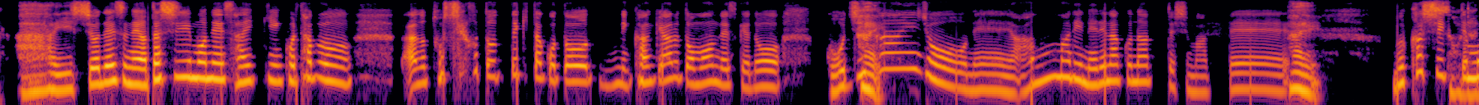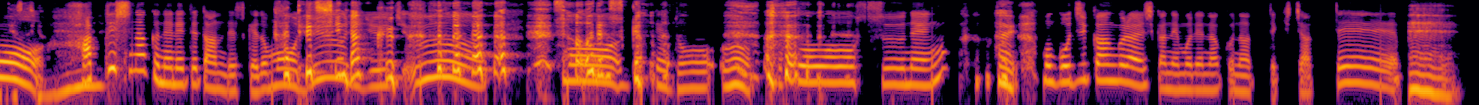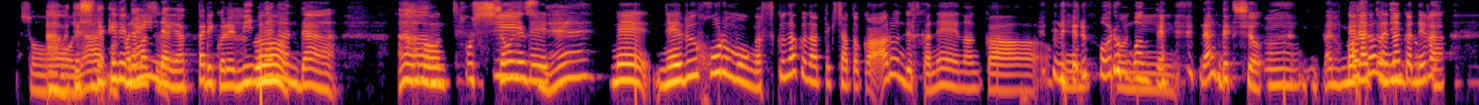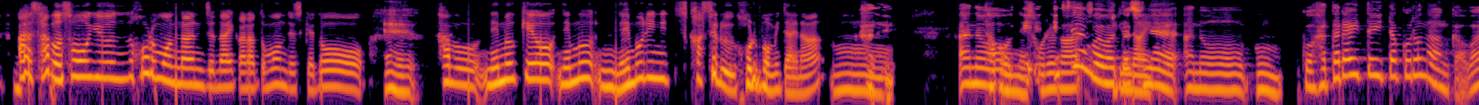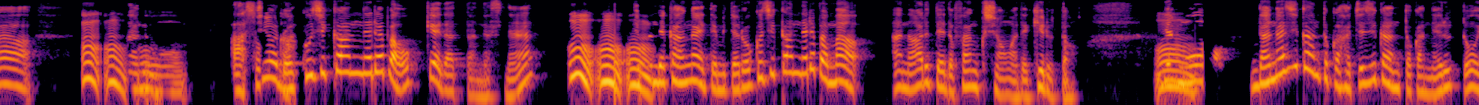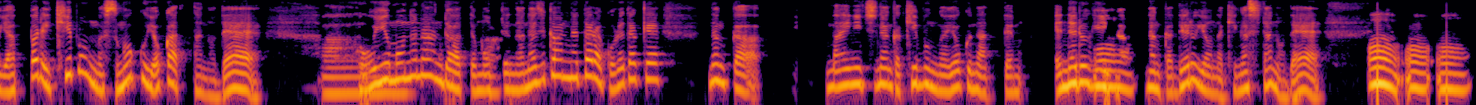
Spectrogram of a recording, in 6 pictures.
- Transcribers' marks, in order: other background noise; laughing while speaking: "果てしなく。 そうですか"; laugh; laugh; tapping; chuckle; chuckle; laughing while speaking: "寝るホルモンって、なんでしょう？"; "多分" said as "さぶん"; in English: "ファンクション"
- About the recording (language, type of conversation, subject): Japanese, unstructured, 睡眠はあなたの気分にどんな影響を与えますか？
